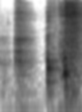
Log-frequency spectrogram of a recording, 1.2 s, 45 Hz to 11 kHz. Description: A compilation of 100+ sneezes, all recorded on the same day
